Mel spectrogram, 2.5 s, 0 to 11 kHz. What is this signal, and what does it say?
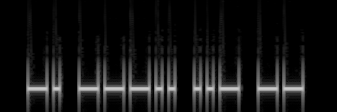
Morse code, heard as a keyed tone, about 25 wpm, 700 Hz. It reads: N8UM
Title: Easy Call Signs - 25wpm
